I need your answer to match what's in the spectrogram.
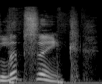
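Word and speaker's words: Lipps Inc.: is pronounced Lips Inc.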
